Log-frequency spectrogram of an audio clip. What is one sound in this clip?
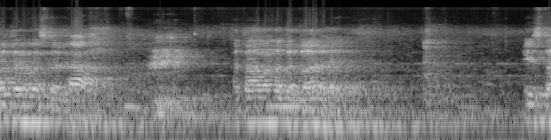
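A man speaks loudly and passionately through a microphone and loudspeakers, echoing in a hard room.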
